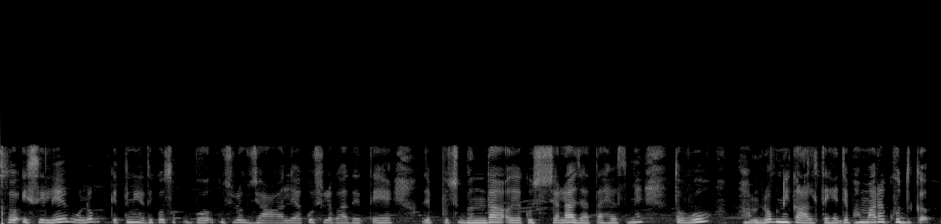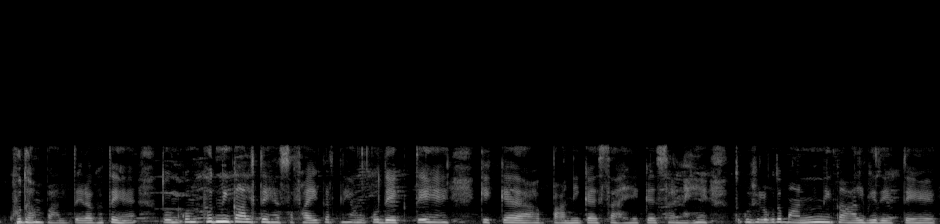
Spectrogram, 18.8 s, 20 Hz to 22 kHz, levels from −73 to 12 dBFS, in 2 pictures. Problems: constant background noise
